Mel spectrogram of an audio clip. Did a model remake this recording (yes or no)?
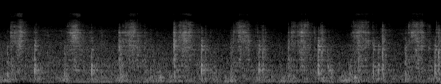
no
